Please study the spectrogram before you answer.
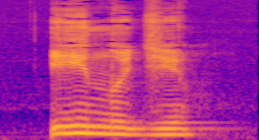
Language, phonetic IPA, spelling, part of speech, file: Ukrainian, [ˈinɔdʲi], іноді, adverb, Uk-іноді.ogg
- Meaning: sometimes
